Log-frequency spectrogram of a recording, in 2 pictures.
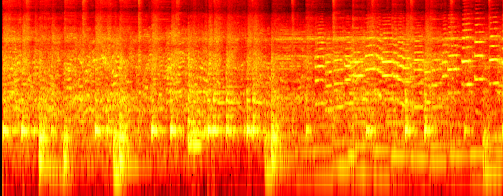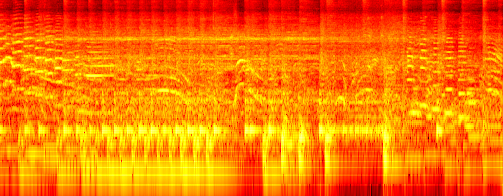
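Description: Live jazz combo playing: a trumpet runs fast melodic lines over a busy drum kit.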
